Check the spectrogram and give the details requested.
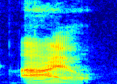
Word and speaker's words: isle: i s l e what's what's up with the what's up with you know the Irish and not and having letters in there and then just like forgetting about them Irish and French are too dumb languages isle is just a normal English word dude yeah but stupid because you don't have that you again you don't have the S and same with Island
